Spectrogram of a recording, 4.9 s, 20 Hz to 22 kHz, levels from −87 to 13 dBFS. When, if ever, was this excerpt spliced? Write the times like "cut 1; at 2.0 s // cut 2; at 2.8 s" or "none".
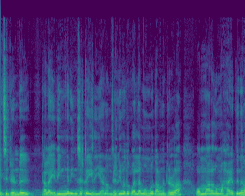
cut 1; at 2.0 s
